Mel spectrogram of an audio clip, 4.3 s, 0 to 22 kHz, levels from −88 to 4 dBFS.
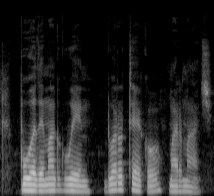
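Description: Speech recording with no audible technical faults anywhere in it.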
